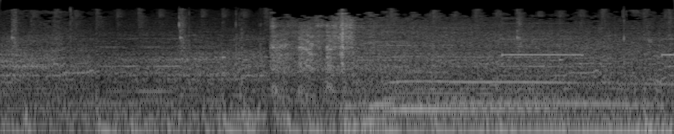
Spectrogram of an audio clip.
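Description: A four-cylinder car engine catches after being switched on, settling into a low steady idle hum that grows louder near the end after a brief clatter, close up inside the car.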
